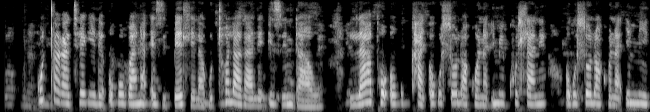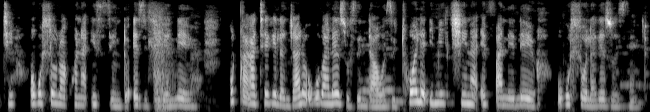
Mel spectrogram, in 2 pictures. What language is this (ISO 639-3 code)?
nde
